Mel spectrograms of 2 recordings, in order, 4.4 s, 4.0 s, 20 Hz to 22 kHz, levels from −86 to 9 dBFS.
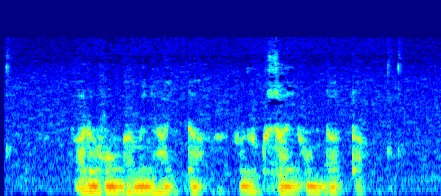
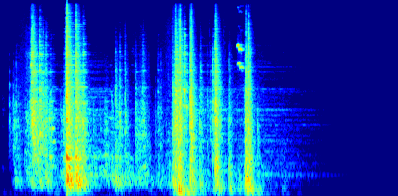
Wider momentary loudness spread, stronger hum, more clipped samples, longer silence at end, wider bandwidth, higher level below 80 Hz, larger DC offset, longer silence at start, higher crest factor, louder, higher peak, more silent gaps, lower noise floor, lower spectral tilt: second, 12 LU vs 20 LU; neither; neither; second, 0.4 s vs 1.4 s; second, 10 kHz vs over 20 kHz; first, -34 dBFS vs -48 dBFS; neither; about the same, 0.05 s vs 0.1 s; second, 16 dB vs 24 dB; second, -23 LUFS vs -19 LUFS; second, -8 dBFS vs 0 dBFS; neither; second, -50 dBFS vs -88 dBFS; first, -7 dB/octave vs -2.5 dB/octave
